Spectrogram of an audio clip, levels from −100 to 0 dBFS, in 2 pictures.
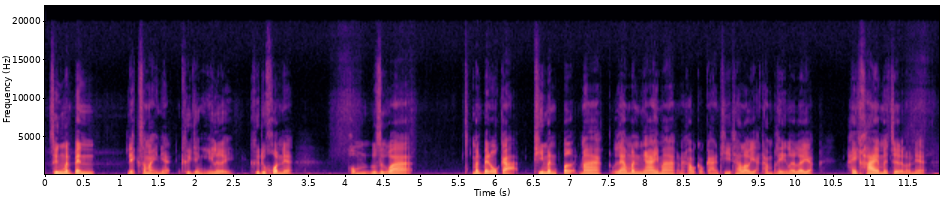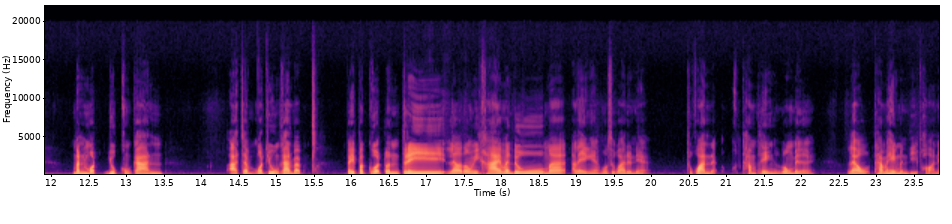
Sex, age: male, 20-39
